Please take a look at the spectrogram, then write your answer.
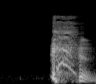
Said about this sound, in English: Excuse me.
